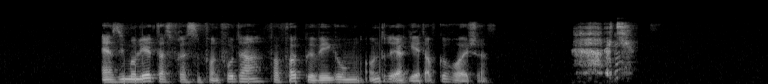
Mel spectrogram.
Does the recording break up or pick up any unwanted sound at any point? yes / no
yes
